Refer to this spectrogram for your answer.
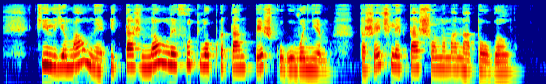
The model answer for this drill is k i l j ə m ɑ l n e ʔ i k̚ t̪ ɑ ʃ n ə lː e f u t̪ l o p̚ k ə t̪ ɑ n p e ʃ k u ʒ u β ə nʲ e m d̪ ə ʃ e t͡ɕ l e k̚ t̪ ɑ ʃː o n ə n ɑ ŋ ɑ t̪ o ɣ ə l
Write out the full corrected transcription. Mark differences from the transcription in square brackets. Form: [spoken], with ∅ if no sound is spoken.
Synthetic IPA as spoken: k i l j ə m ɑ l n e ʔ i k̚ t̪ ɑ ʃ n ə lː e f u t̪ l o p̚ k ə t̪ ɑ n p e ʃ k u [ɣ] u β ə nʲ e m [t̪] ə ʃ e t͡ɕ l e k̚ t̪ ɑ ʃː o n ə [m] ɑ [n] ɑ t̪ o ɣ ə l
